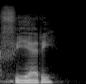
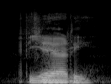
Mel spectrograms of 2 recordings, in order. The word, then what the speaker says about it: Fieri: The way that I always explain how to pronounce it correctly is it's almost like the R becomes a soft D, like Fieri. – Fieri. – Like Fieri. Fieri. Fieri. – That's Fieri.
